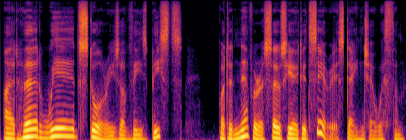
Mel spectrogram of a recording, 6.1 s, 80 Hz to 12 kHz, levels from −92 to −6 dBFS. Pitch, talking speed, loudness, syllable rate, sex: 125 Hz, 155 wpm, -18 LUFS, 4.4 syllables/s, male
